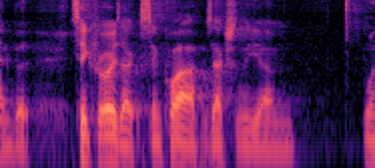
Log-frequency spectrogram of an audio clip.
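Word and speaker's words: St. Croix: here St I call it stact we say St Croy in America but it's in the Caribbean it's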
